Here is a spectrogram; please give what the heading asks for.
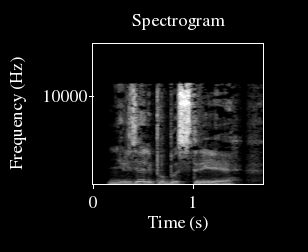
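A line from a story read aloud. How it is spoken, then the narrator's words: Irritated question from behind. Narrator (Russian): раздраженно спросили из-за спины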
